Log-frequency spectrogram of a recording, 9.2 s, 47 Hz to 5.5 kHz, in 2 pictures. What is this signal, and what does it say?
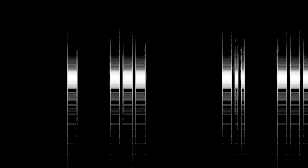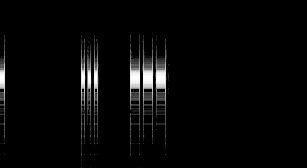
Morse code, heard as a keyed tone, about 25 wpm, spaced as for 13 wpm, 600 Hz. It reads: TO DO SO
